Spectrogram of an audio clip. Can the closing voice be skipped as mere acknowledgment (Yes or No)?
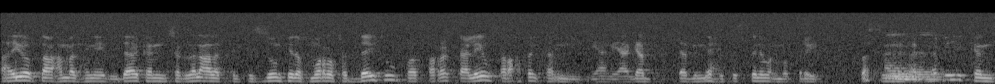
Yes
